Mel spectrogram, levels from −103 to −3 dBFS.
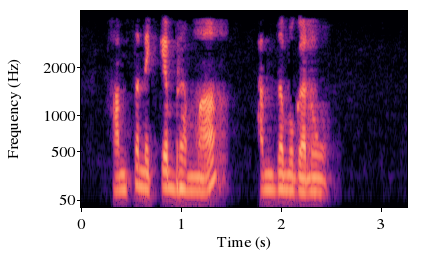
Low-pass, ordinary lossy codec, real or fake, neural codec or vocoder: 3.6 kHz; AAC, 16 kbps; real; none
